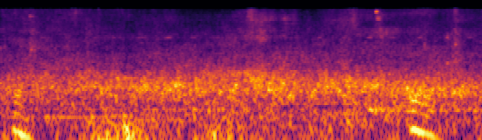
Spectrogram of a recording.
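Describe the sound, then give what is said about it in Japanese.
Rough sea surf with strong waves roars steadily, mixed with gusty wind buffeting the microphone, the rumble swelling briefly a couple of times; no one speaks. “まあ、だいぶ波がきつい感じありますね。”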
